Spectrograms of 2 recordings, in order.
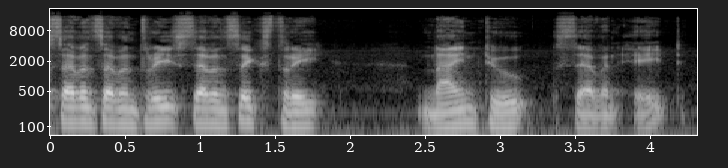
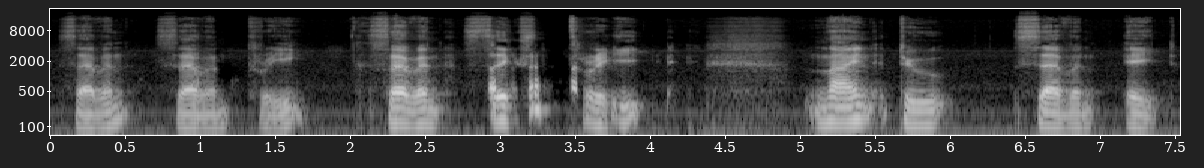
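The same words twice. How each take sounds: First: The number is said at normal speed. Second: The number is said very slowly.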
